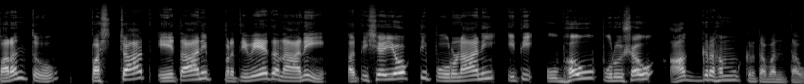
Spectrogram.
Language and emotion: Sanskrit, neutral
